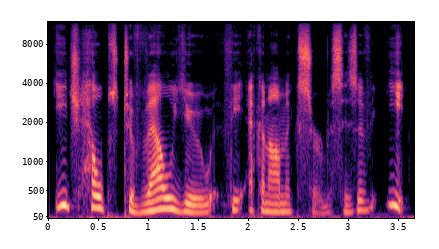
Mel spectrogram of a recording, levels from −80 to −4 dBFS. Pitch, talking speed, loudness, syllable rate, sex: 155 Hz, 145 wpm, -19 LUFS, 4.8 syllables/s, male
